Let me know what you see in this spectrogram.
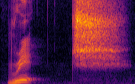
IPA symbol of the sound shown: tʃ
